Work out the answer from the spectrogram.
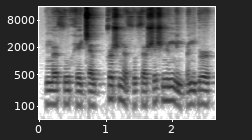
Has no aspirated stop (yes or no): yes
